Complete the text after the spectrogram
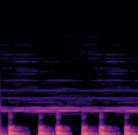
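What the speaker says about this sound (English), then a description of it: "this heartbeat is not doing it justice" A heartbeat in a horror video game, six regular thumping double beats in quick succession over a steady high hum, close and prominent with nothing else audible.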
